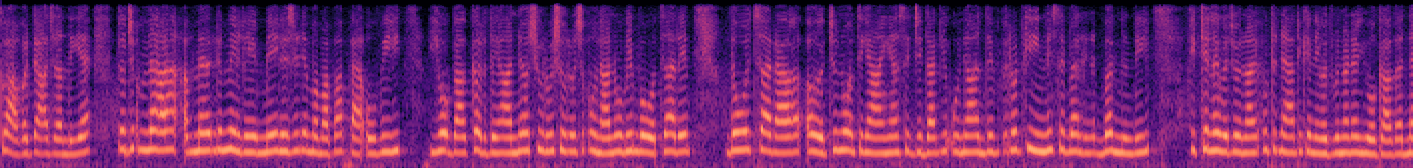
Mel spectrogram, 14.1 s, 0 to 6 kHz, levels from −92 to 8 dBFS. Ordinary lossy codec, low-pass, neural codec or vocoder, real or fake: none; 5.4 kHz; codec, 16 kHz in and 24 kHz out, 0.6 kbps, FocalCodec, streaming, 4096 codes; fake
